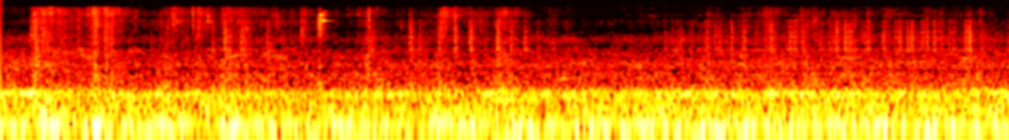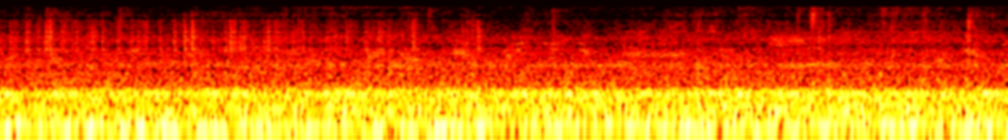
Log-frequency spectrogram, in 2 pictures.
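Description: A car engine rumbles steadily from inside the moving car.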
